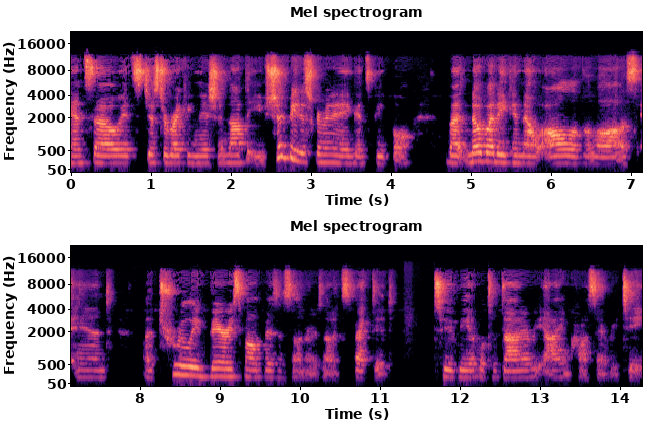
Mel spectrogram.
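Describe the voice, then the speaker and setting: Her loudness swinging widely, a woman with an American accent speaks at a moderate pace. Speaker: law instructor. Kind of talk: lecture. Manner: conversational, with frequent fillers.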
